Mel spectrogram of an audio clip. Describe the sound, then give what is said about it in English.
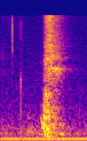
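A single sneeze, a sudden breathy burst that peaks sharply and fades within a fraction of a second, heard alone with no talking around it. “There's a package of sneeze. That was a sneeze package.”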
